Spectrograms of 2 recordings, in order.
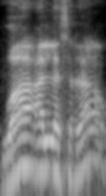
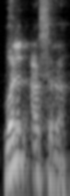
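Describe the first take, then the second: First: The 'a' of 'al' is pronounced as a separate syllable. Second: The 'a' of 'al' is dropped and linked to 'wa'.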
